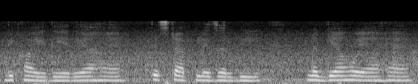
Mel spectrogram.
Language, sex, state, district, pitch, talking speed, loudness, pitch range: Punjabi, female, Punjab, Pathankot, 185 Hz, 155 wpm, -14 LUFS, 180-200 Hz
